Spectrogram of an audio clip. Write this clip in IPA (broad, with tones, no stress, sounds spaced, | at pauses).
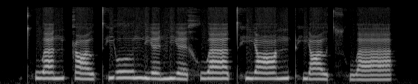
t̪ʰ w a˧˥ n k ɑ˨˩ ʊ̯ t̪ʰ j o˥ ʊ̯ n̪ j ɛ˧˥ n j ɛ˨˩ x w ä˧˥ t̪ʰ j ɑ˧˥ ŋ pʰ j ɑ˥˩ ʊ̯ t͡sʰ w ä˧˥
